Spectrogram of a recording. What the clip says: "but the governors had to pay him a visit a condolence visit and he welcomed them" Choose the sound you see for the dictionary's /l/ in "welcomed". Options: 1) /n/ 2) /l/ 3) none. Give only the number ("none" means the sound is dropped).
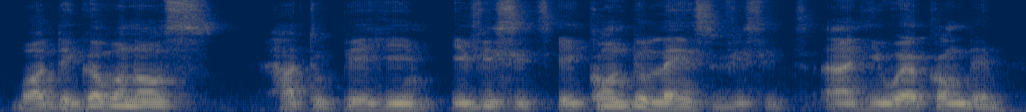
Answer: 2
